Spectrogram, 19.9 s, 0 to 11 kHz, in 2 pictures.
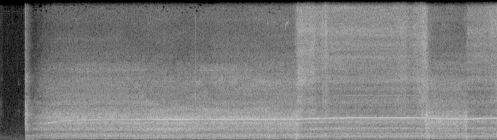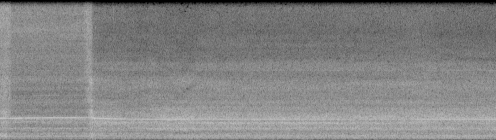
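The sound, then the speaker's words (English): An Electrolux 1205 vacuum cleaner, made between 1972 and 1974, switches on abruptly and runs with a steady, loud whooshing motor roar and a high, even whine that holds for much of the run. “This is the Electrolux 1205. This was made, again, between like 1972 and 1974. Here we go.”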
